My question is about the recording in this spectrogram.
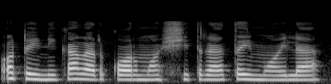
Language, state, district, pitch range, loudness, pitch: Kokborok, Tripura, Dhalai, 220-235 Hz, -16 LUFS, 225 Hz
